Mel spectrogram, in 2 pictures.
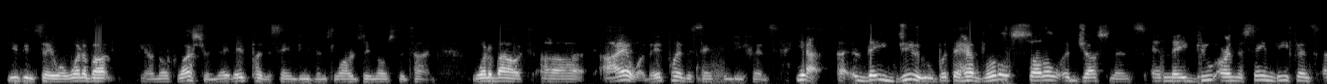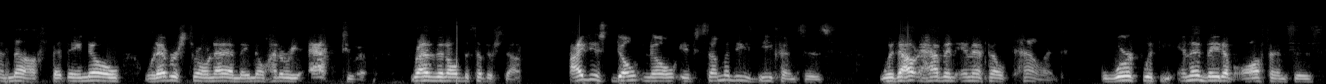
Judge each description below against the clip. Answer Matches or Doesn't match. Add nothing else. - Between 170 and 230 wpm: Matches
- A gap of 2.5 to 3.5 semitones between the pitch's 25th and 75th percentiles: Doesn't match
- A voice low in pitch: Doesn't match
